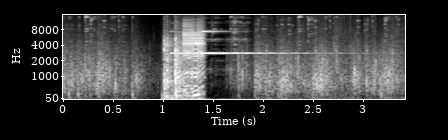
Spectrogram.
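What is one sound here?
A chest creaks open with a bright chime.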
